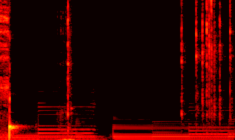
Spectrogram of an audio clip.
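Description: Intro-animation sound effects over background music: one sharp pop about a tenth of a second in, a softer low thump just after half a second, then music with sustained notes.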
